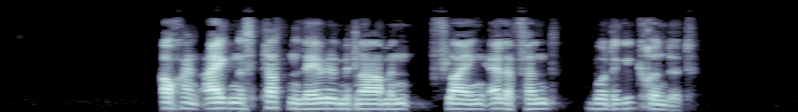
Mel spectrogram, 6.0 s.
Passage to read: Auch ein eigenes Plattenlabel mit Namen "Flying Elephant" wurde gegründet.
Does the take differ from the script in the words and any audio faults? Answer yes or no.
no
